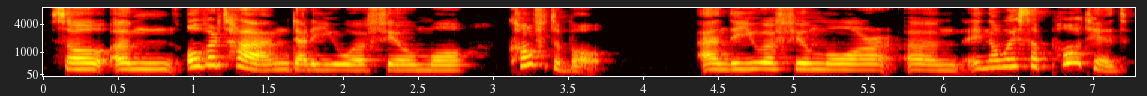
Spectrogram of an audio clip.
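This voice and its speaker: A woman with a Mandarin Chinese accent, a guest in a podcast interview, speaking haltingly with many restarts and fillers. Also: medium pitch, animated, dark tone.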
